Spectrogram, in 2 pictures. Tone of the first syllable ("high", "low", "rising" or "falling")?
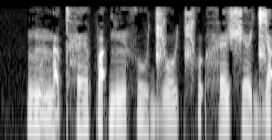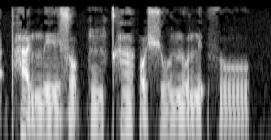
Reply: falling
